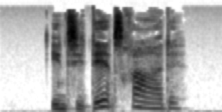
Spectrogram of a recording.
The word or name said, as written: incidensrate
